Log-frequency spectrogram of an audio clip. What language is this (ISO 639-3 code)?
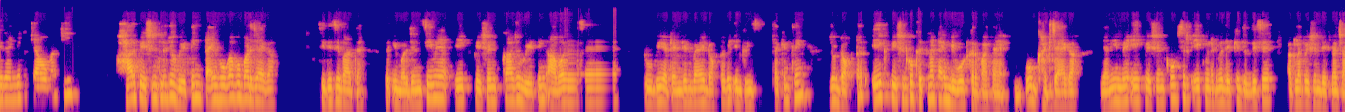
hin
